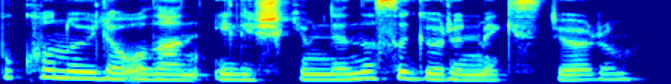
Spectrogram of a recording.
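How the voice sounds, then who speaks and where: A woman narrating a guided meditation, giving gentle, unhurried instructions with pauses. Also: mid-range voice.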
